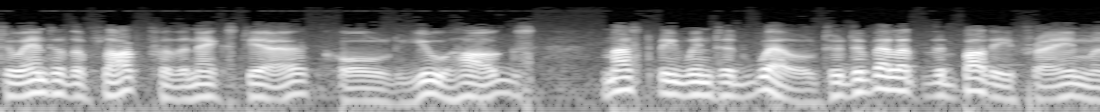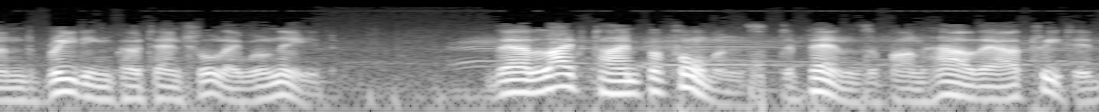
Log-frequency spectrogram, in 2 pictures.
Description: An adult male is speaking and animals are bleating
